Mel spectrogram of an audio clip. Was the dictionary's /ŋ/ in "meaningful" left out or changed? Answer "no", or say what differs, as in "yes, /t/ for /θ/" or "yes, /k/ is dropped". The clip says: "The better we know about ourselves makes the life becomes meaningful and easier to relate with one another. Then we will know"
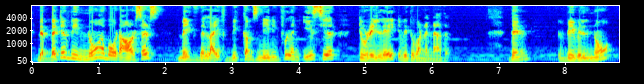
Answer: no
